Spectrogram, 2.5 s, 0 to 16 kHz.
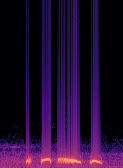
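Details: Spotted dove in Vietnam, spring 2023, singing in the bell-voiced style: a soft short note, then an arched coo, a long slurred falling coo, and a final arched coo. Quiet low background.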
